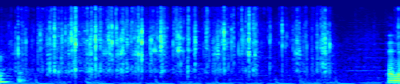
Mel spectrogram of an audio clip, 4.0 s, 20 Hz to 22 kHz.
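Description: A Square-1 puzzle being turned quickly by hand: a dense run of plastic clicks and clacks from the layer turns and slice moves of a parity sequence, stopping a little before the end.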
